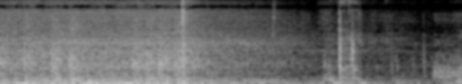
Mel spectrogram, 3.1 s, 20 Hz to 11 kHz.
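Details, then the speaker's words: Lada VAZ 2109 with 1.5 engine that suddenly stopped starting; it has spark, and the pressure regulator module was replaced after no rail pressure. After clearing error 0336, long uneven cranking gives a few weak firing pulses that fade; engine barely catches, cause still unclear. "О вже щось щось хватило щось починає хватати Ну вже якийсь хоть якийсь признак"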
